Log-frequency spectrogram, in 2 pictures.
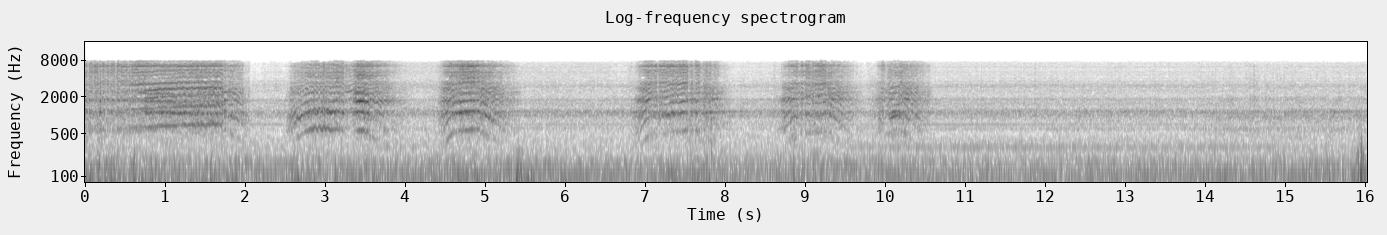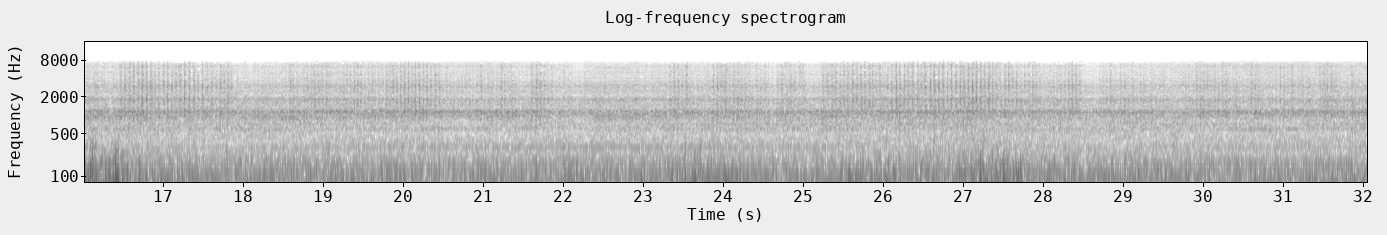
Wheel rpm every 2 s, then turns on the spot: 140, 80, 40, 60, 50, 10, 20, 20, 20, 20, 20, 20, 20, 20, 30, 20.
10-32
